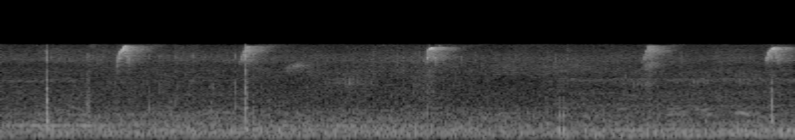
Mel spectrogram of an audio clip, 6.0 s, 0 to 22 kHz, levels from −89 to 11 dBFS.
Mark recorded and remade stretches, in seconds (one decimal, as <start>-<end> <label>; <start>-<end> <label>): 0.0-6.0 recorded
